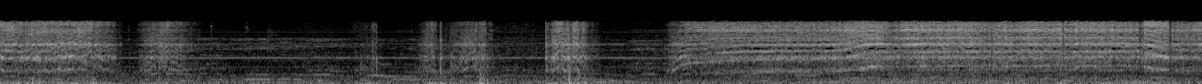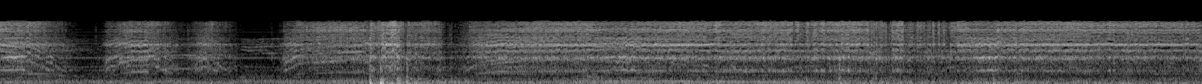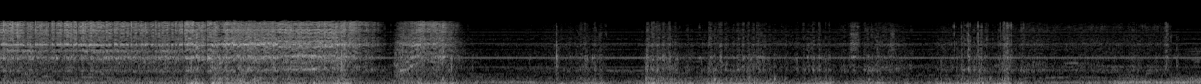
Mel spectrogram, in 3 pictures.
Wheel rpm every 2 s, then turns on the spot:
20, 30, 40, 160, 230, 140, 40, 80, 150, 160, 160, 160, 160, 90, 20, 20, 20, 40.
0-2 26-34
